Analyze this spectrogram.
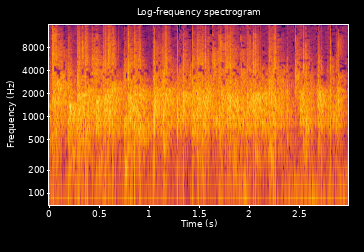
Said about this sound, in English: So please, a round of applause for AFSA.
